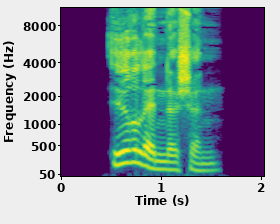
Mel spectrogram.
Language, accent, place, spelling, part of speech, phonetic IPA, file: German, Germany, Berlin, irländischen, adjective, [ˈɪʁlɛndɪʃn̩], De-irländischen.ogg
- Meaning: inflection of irländisch: 1. strong genitive masculine/neuter singular 2. weak/mixed genitive/dative all-gender singular 3. strong/weak/mixed accusative masculine singular 4. strong dative plural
